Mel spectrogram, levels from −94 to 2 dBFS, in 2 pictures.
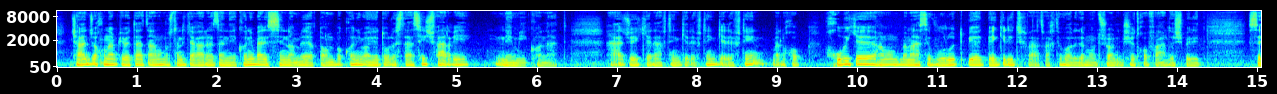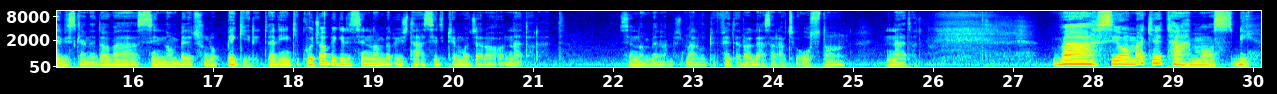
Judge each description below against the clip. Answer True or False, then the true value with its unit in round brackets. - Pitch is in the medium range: False (115 Hz)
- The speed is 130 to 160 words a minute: True (150 wpm)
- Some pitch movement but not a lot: True (3.0 semitones)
